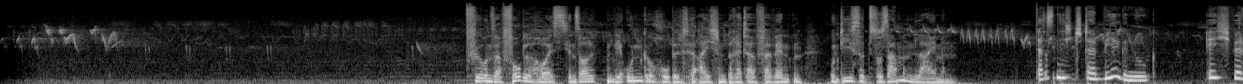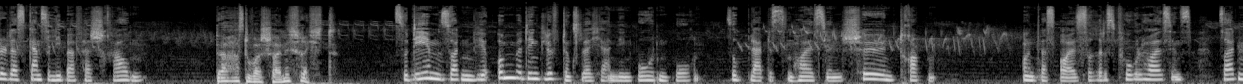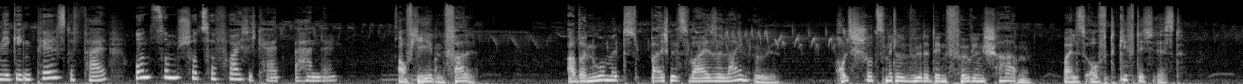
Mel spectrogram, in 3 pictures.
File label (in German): Hörtext; HS Bayern Quali Deutsch Training Hörtext 3 Vogelfreundlicher Garten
